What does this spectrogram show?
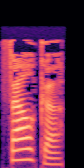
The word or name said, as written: falke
